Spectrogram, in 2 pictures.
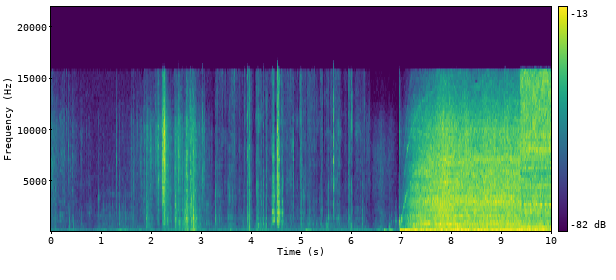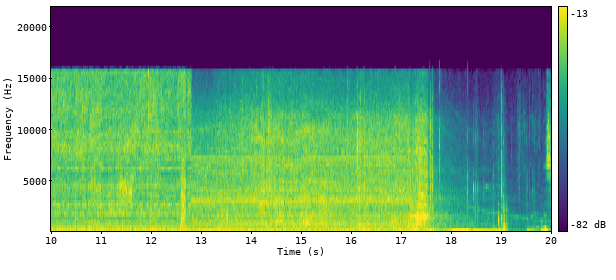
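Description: Shop vacuum switched on about a third of the way in, running steadily as its hose sucks up rotted wood debris from the window sill. Near the end it is switched off and its motor hum falls in pitch as it spins down. Before it starts, a few light clicks of debris being handled.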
